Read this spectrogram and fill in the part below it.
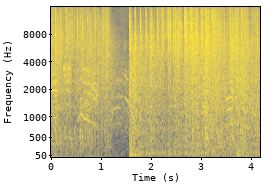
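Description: Pack howitzer artillery fire in Company of Heroes 2, with loud, dense battle blasts and gunfire that thump hard after a brief quieter gap, mixed with machine-gun chatter and game noise.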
